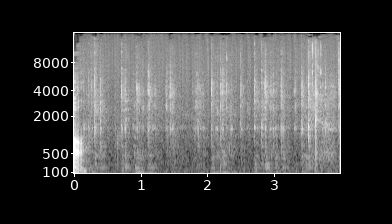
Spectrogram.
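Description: Computer keyboard being typed on: faint, irregular key clicks, with a quicker run of keystrokes near the end.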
